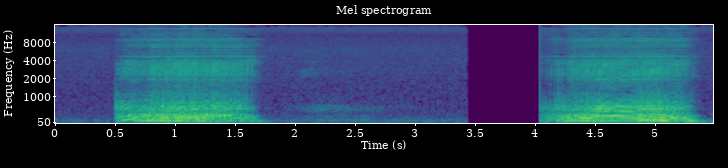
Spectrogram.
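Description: Two long, loud, rattling snores on the in-breath, separated by a quiet exhale and a pause; snoring.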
